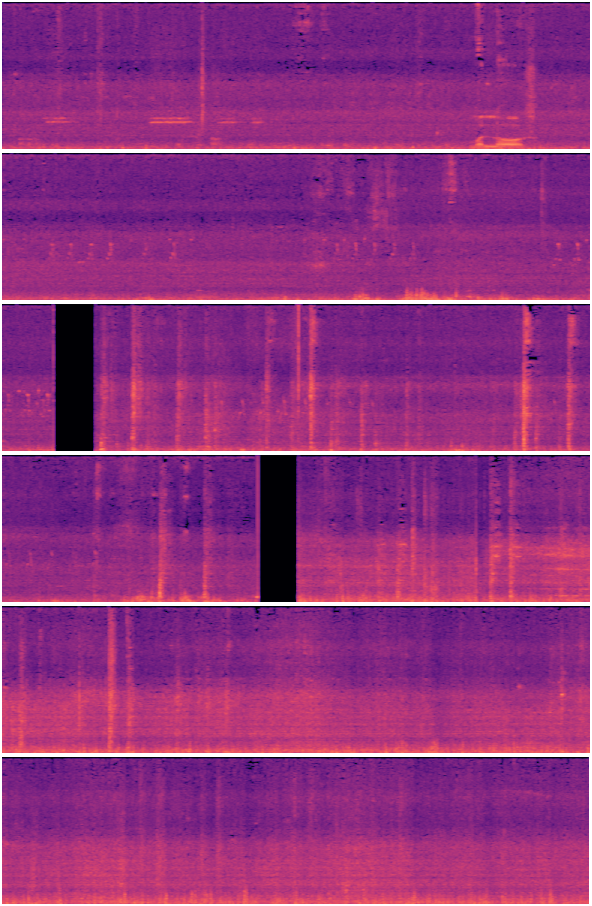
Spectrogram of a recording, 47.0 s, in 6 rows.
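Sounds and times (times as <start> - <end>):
train coaches rumbling: 0.0 - 47.0
wheels clicking over rail joints: 17.0 - 23.5.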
